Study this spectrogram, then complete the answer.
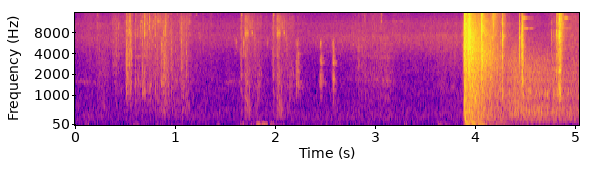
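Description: A .303 rifle fires in the video game Antistasi Ultimate, one loud sharp report near the end that rings out, after a stretch of faint, scattered distant shots and clicks.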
